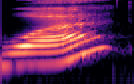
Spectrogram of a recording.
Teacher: your voice has a very high pitch, but you start at a mid level and then go up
